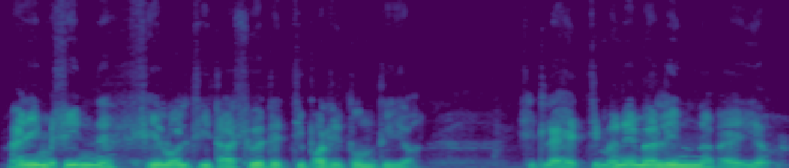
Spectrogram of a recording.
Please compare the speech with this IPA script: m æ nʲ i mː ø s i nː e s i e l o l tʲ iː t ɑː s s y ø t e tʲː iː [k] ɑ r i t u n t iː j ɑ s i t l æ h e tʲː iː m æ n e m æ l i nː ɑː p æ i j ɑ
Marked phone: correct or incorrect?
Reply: incorrect: p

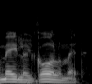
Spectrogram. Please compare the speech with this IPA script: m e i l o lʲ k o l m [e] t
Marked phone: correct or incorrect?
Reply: correct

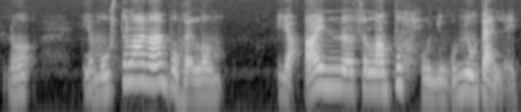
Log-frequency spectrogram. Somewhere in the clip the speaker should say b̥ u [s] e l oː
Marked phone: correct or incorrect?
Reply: incorrect: h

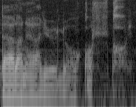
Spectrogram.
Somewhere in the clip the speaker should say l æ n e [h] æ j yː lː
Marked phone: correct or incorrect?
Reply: correct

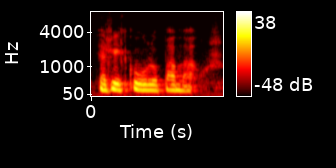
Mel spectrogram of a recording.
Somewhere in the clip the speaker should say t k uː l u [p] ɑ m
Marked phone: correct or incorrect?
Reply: correct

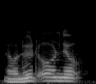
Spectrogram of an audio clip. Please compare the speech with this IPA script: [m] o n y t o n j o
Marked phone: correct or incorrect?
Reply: incorrect: n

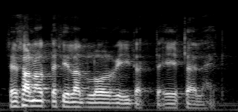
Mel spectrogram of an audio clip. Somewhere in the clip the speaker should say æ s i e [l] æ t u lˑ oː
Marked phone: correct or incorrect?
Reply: incorrect: lː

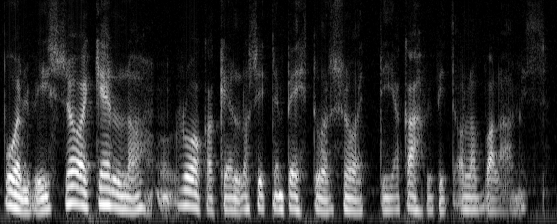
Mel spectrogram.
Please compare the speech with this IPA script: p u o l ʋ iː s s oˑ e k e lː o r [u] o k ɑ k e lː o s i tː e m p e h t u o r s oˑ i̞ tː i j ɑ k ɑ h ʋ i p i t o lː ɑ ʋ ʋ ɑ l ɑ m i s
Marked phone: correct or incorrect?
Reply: correct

